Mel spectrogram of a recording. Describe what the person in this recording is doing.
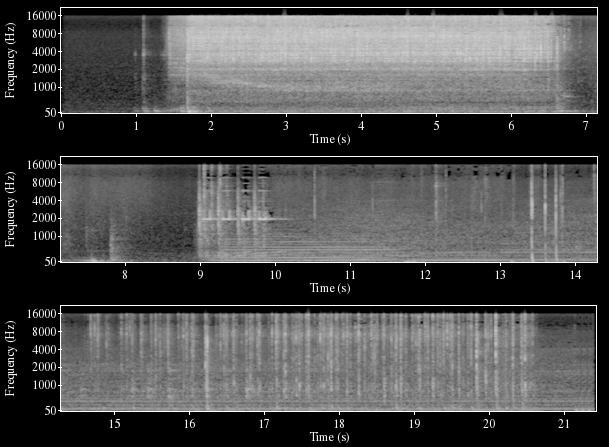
I turned on the tap to get me a class of water, then I started the microwave to get my food warm, while waiting I started typing on the keyboard.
